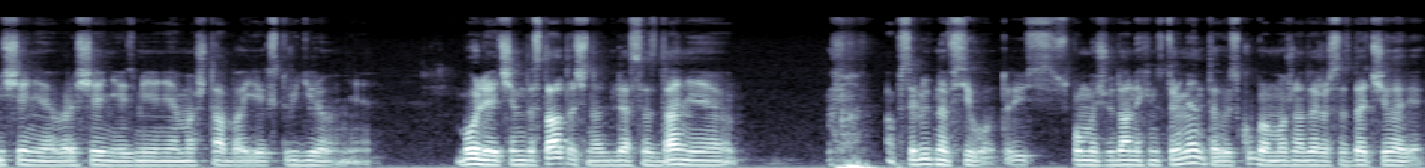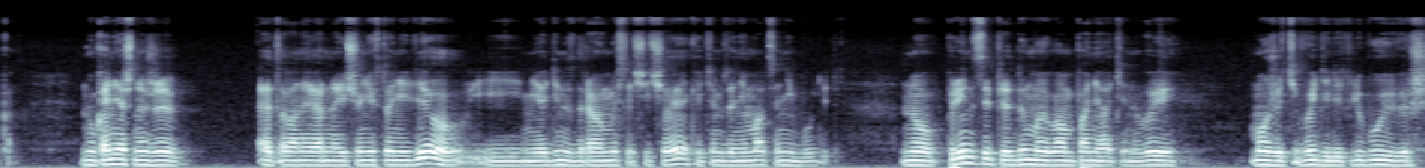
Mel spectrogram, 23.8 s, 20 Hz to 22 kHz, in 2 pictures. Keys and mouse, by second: 3.6 a, 8.8-10.7 middle drag, 14.0-16.0 middle drag, 18.9-23.7 middle drag.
